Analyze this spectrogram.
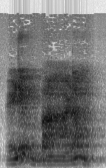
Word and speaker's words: णिब्बाणम: णिब्बाणम, णिब्बाणम आधा वा पूरा वा।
